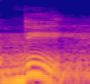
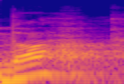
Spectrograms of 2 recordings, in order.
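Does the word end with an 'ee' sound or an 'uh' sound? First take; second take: ee; uh. First: The vowel is a long 'ee' sound. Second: The vowel is a short 'uh' sound. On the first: "स्वर के ध्वनि के साथ हो तो टी एच ई को क्या बोलेंगे दी" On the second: "फिलहाल बोलिए द"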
